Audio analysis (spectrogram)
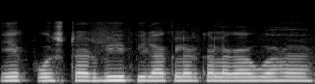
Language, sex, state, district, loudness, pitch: Hindi, male, Jharkhand, Deoghar, -14 LUFS, 175 Hz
